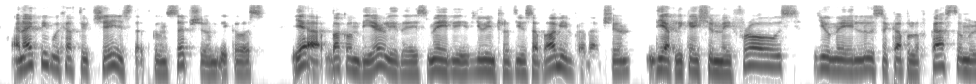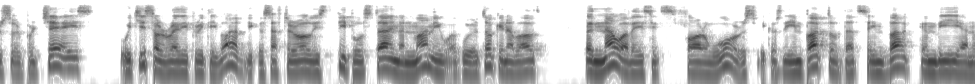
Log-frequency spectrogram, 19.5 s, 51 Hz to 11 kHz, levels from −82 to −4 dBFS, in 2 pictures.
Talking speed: 210 wpm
